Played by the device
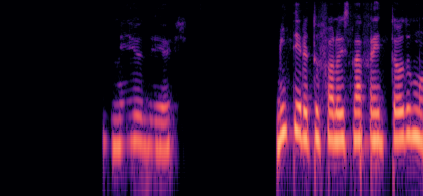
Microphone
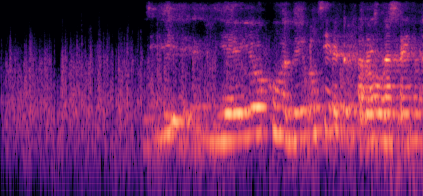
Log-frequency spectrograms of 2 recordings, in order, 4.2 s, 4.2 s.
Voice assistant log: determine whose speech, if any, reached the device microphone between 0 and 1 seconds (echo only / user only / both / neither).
neither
